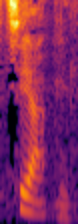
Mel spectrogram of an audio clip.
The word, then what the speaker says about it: TEA: then we have here this is tia this is tear t-e-a you can pronounce like tea but when you go to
